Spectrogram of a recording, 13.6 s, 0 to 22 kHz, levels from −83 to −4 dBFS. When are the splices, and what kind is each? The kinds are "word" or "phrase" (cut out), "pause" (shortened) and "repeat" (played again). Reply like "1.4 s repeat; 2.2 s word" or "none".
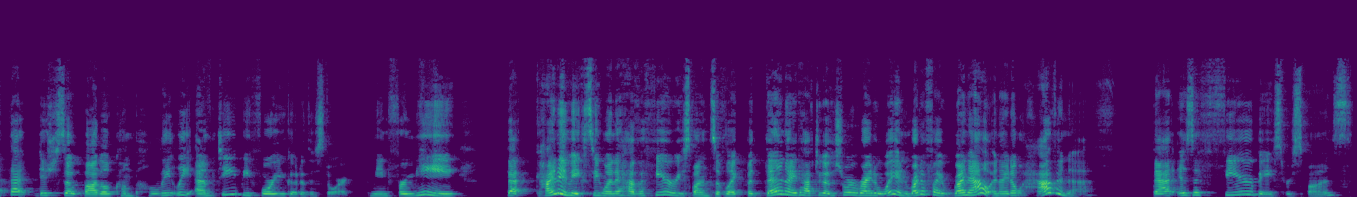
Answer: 3.6 s pause; 11.2 s pause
